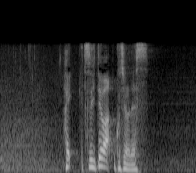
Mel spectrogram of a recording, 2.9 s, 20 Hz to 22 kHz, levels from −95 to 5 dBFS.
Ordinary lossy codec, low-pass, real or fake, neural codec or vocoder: none; none; real; none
